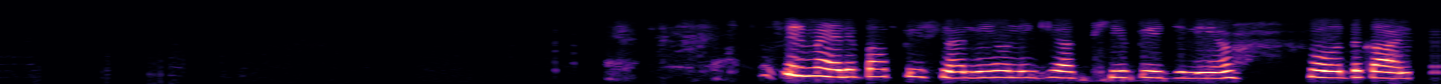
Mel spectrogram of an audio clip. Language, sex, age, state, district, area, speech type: Dogri, female, 18-30, Jammu and Kashmir, Samba, rural, conversation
